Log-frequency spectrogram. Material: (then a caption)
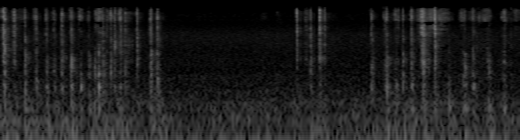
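Plastic. Fingertips of both hands type on a backlit laptop keyboard with plastic chiclet keys, producing quick, bright, clicky taps over a steady low hum. The typing comes in rapid bursts, pauses briefly around the middle, then picks back up in a denser flurry.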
